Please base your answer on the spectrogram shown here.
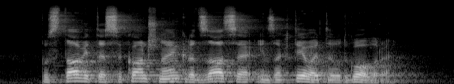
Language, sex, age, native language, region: Slovenian, male, 30-49, Slovenian, Savinja region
